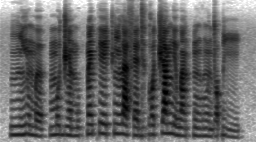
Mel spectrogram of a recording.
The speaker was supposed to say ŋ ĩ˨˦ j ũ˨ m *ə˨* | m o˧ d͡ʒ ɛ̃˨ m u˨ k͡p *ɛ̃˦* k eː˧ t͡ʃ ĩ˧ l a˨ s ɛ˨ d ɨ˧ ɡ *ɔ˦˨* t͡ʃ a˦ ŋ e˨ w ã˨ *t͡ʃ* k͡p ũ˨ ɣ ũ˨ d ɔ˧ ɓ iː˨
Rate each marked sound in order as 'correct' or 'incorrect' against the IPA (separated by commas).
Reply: correct, correct, incorrect, incorrect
